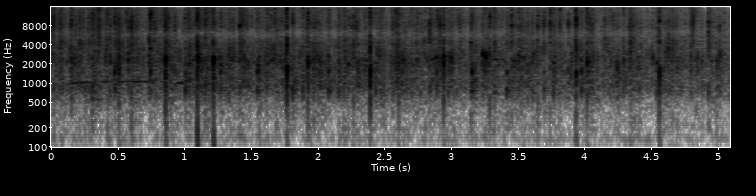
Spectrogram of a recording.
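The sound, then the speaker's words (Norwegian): A crowd on an island applauds steadily for the people who run the island with the work crews, many hands clapping in a dense, continuous patter with sharper individual claps standing out, moderately loud, with no one speaking. “Jeg synes egentlig faktisk vi skal gi en applaus til de som driver øya med arbeidsgjengene.”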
